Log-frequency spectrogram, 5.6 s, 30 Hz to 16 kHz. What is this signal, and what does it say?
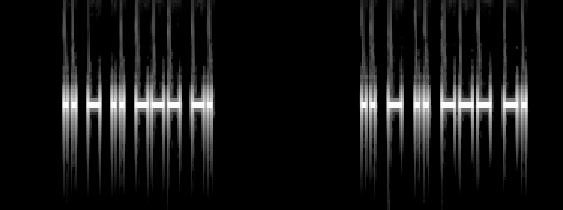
Morse code, heard as a keyed tone, about 26 wpm, 700 Hz. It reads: ITION ITION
